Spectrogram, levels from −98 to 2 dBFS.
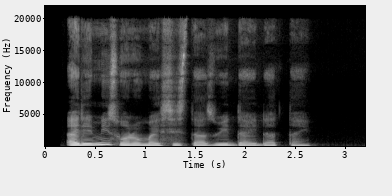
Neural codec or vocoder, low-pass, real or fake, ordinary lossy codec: none; none; real; none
